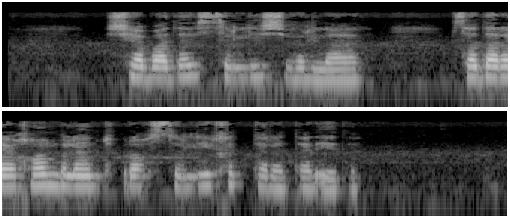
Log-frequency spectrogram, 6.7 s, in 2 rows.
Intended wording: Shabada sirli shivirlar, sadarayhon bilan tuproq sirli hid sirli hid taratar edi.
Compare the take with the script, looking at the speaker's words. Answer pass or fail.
fail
